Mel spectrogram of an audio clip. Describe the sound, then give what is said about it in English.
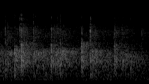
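Thin, half-hearted applause from an audience during a sermon: a quiet, brief patter of scattered clapping that stays fairly even for about a second and a half, with no voices over it. “That was kind of half-hearted applause there.”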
